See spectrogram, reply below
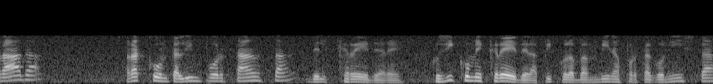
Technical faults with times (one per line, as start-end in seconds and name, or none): none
